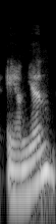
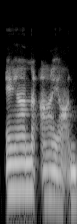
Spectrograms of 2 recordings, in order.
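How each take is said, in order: First: It is said blended together like an onion. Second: It is said as separate syllables, an-eye-on. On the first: The speaker calls it wrong. "like an onion, but that is not what this word is" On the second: The speaker calls it right. "we pronounce them as separate syllables"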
